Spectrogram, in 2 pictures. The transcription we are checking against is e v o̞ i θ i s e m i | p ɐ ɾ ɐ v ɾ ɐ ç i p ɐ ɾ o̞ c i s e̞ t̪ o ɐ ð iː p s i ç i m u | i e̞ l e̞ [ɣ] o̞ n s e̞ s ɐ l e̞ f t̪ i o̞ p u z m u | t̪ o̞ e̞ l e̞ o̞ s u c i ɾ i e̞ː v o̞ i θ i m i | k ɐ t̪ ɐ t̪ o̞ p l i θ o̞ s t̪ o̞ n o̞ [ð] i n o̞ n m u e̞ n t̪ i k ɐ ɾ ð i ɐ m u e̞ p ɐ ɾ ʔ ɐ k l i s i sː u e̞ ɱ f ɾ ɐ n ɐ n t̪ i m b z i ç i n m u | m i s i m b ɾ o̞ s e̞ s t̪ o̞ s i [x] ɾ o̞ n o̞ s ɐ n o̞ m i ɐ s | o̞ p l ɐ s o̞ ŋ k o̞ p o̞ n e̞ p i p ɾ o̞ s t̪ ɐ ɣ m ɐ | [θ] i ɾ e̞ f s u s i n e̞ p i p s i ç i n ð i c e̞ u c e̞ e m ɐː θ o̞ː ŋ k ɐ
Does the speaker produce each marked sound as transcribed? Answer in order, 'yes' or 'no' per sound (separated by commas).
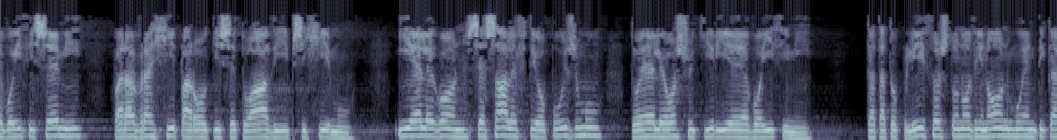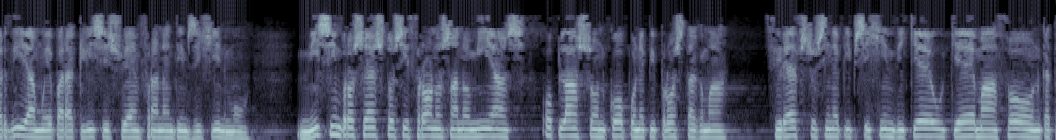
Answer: yes, yes, no, yes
